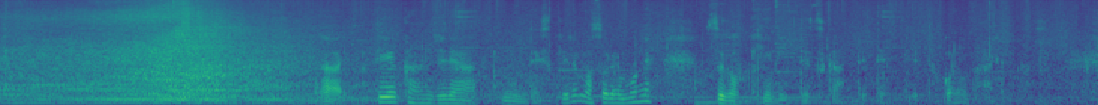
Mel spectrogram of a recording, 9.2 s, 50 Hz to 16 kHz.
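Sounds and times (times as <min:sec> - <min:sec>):
car driving past with engine and tire noise: 0:00.0 - 0:04.5
speech: 0:02.7 - 0:08.5.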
